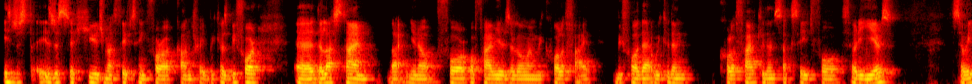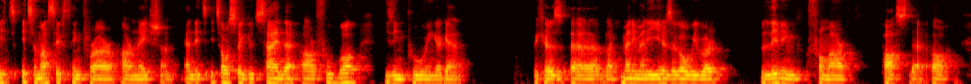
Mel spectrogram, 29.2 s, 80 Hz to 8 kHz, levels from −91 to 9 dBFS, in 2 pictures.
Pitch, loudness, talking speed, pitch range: 105 Hz, -27 LUFS, 155 wpm, 105-115 Hz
